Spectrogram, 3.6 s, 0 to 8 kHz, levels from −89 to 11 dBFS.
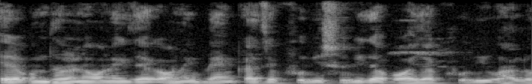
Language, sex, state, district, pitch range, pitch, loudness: Bengali, male, West Bengal, Kolkata, 110-115 Hz, 115 Hz, -16 LUFS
